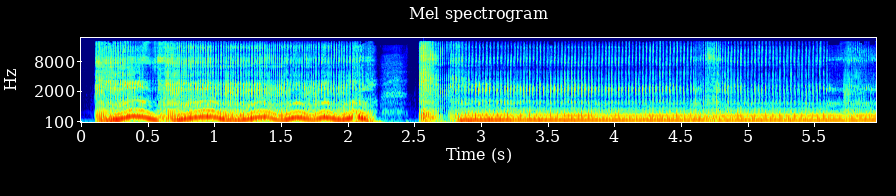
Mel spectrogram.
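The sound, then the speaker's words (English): A generator engine sputters and surges unevenly, cuts out for a moment, then catches and settles into a loud, steady droning hum that runs until the end. “And the generator was going.”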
